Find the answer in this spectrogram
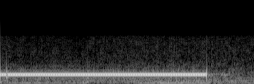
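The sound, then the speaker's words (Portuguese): A steady telephone tone heard while a call is being transferred. One loud, continuous mid-pitched tone holds for about two seconds, then cuts off abruptly and leaves faint hiss. “A ligação ficará muda por alguns instantes, eu peço por favor que não desligue.”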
